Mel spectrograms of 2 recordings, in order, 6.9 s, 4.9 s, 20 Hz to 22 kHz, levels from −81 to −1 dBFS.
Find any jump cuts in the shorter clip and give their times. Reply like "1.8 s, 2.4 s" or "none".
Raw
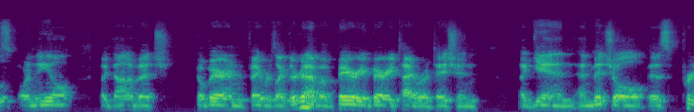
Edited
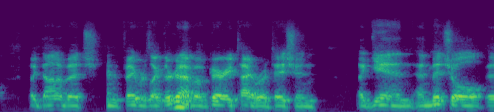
1.1 s, 2.1 s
